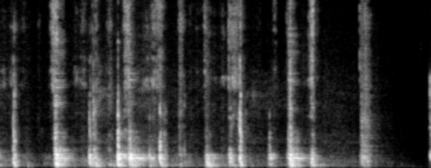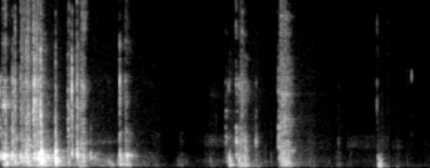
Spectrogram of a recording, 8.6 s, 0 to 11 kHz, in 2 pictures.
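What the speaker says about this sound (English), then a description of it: "take your 5/8 wrench, tighten this bulkhead fitting back in." A 5/8 wrench tightens a bulkhead fitting on the particulate filter inlet of a Picarro analyzer. The result is a run of close, dry metallic scrapes and ratcheting rubs in bursts, with pauses between and a few isolated clicks near the end.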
